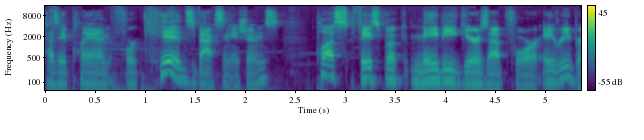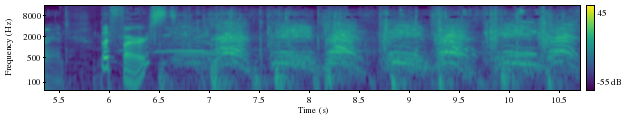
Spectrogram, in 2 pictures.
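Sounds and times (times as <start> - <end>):
speech: 0.0 - 10.6
protesters chanting in unison at demonstration outside Netflix in Los Angeles: 6.4 - 10.6.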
